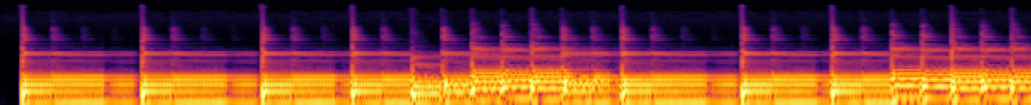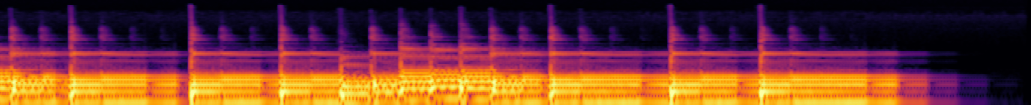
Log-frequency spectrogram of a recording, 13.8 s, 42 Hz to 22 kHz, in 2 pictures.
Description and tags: fingerbass loop heavy 150bpm
low slung loop with added compression, starts digging deep.
bassloop, bass, low, bass-loop, heavy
